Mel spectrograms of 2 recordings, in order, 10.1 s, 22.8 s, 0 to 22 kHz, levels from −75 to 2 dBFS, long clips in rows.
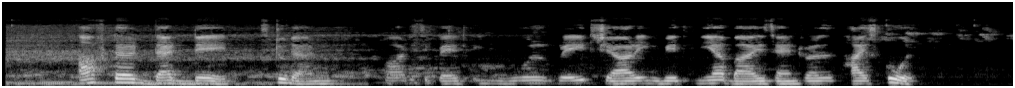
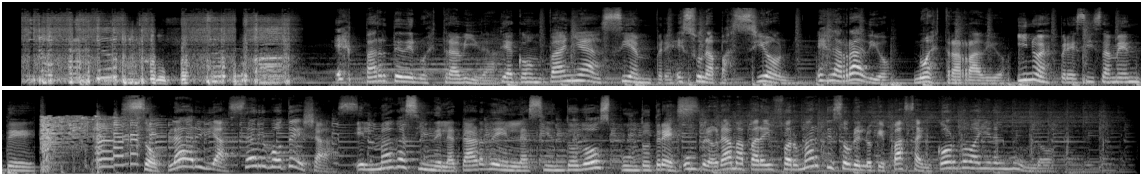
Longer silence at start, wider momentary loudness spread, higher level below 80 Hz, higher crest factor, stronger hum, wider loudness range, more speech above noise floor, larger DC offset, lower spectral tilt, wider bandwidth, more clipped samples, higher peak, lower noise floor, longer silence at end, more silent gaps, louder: second, 0.05 s vs 0.2 s; first, 16 LU vs 8 LU; second, -54 dBFS vs -40 dBFS; about the same, 18 dB vs 18 dB; neither; first, 6 LU vs 2 LU; first, 27 dB vs 21 dB; neither; about the same, -4 dB/octave vs -4 dB/octave; second, 10 kHz vs 17 kHz; neither; about the same, -2 dBFS vs 0 dBFS; first, -45 dBFS vs -39 dBFS; about the same, 0.2 s vs 0.25 s; neither; about the same, -18 LUFS vs -17 LUFS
